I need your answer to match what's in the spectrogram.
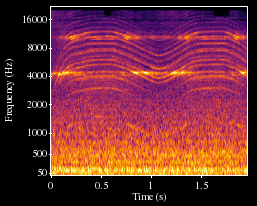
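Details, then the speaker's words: Chaos 3115 brushless FPV drone motor bench-run after removing a small piece of metal debris stuck to the magnets: clean even high whine swelling with throttle, no ticking or scraping; normal, brand-new motor running. "there's no noise so i think if that's all this was i mean no so the motors i'll tell you flat out the motors are fine there's absolutely nothing wrong with these motors is brand new"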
